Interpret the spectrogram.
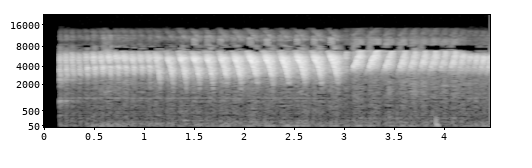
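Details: Canary in rolling song, played to teach silent caged birds: one continuous fast series of high, bright swept notes, several per second, steady throughout.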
